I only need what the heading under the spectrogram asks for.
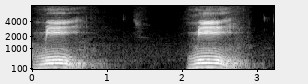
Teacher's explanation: Bibir atas dan bibir bawah dia rapat. Okey rapat menghasilkan bunyi ma. · secara teknikalnya bibir atas dan bibir bawah melekat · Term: huruf mim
